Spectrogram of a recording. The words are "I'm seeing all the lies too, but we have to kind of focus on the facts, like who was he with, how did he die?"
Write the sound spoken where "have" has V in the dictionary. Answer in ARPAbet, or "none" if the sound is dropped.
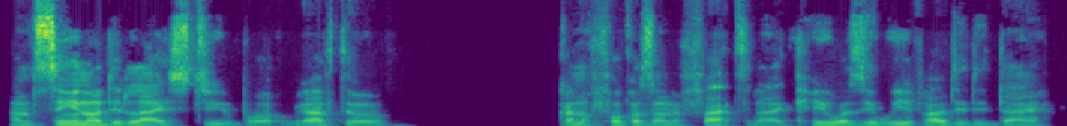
F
